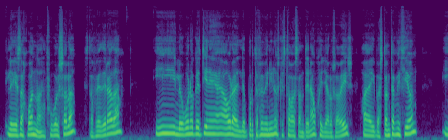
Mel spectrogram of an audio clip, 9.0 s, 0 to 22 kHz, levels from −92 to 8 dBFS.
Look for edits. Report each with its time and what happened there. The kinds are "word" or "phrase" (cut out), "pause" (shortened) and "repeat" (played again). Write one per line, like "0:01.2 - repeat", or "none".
0:01.6 - pause
0:07.1 - pause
